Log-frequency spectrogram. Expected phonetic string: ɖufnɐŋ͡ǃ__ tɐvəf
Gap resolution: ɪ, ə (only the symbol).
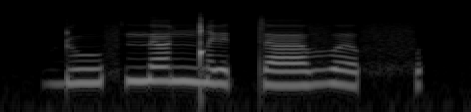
ɪ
